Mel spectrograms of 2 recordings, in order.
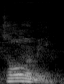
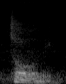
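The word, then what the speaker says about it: Ptolemy: The first one is to me, right? To me. Spell it PT. P O L E M Y. Tommy.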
